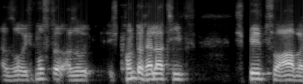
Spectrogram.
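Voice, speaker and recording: Fairly high-pitched, a man talks at a fairly quick pace. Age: 30s. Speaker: finance content creator and entrepreneur. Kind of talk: casual interview chat. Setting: office. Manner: hesitant with frequent fillers.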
